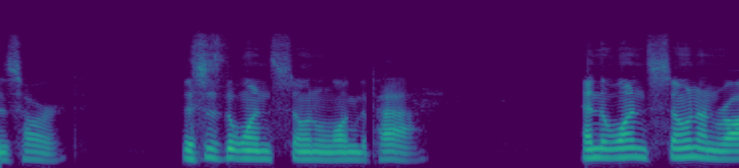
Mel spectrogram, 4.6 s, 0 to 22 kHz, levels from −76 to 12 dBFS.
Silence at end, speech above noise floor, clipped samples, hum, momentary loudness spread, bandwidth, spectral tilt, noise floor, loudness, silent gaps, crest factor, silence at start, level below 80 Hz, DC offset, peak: 0 s; 51 dB; under 0.1%; none; 9 LU; 11 kHz; -6 dB/octave; -76 dBFS; -27 LUFS; none; 20 dB; 0 s; -80 dBFS; under 0.1%; -8 dBFS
